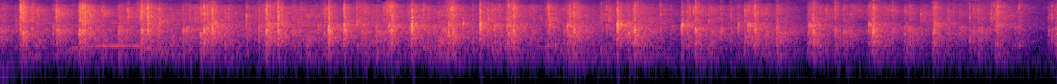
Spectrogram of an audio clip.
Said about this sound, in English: Come on, clap your hands.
